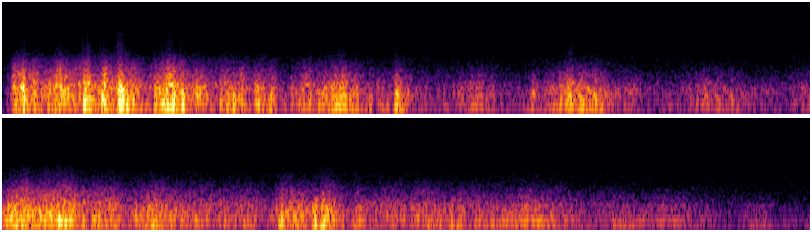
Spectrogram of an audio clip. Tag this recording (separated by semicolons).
field-recording; north-america; storm; thunder; thunder-clap; weather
